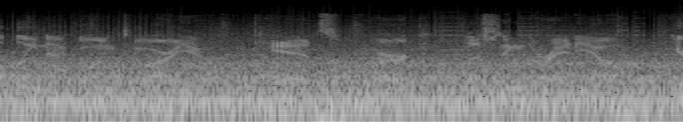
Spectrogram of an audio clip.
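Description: Steady low road and engine hum inside a moving car's cabin, with a voice from the car radio talking over it.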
